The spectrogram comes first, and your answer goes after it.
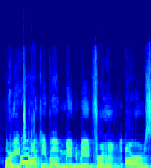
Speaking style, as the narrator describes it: Todd yelled back

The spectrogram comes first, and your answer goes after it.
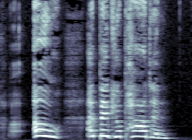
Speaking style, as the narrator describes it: cried Alice again

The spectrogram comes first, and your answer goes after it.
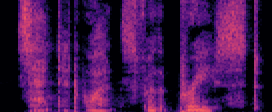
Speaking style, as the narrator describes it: whisper

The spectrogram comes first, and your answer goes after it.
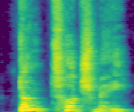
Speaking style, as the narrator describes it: shouted

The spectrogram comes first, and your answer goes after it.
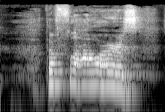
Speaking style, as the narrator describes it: screamed the blue goblin

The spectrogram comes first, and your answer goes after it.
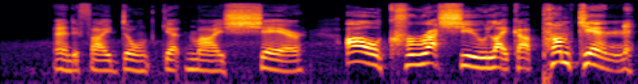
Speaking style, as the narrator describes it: he snarled

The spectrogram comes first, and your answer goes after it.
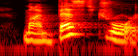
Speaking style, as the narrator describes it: she roared

